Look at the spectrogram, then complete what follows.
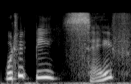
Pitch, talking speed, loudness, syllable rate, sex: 270 Hz, 135 wpm, -16 LUFS, 4.2 syllables/s, female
